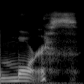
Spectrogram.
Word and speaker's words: Maurice: Stratton also adds that little detail almost a side note about how folks in the south often pronounced Maurice. They'd say Morris.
